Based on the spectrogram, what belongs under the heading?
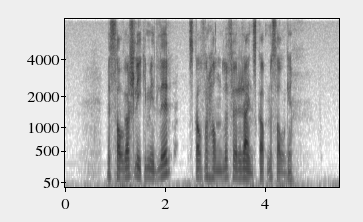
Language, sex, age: Norwegian, male, 24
